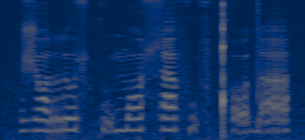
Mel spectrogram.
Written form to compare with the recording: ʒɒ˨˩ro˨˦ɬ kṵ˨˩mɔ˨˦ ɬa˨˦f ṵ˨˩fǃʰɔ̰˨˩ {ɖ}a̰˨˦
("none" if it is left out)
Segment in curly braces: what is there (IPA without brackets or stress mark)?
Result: d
